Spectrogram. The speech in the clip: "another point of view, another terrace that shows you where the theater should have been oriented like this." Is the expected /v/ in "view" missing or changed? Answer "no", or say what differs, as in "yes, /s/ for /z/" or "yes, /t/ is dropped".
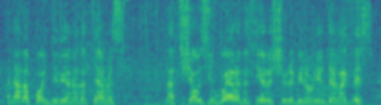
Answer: no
